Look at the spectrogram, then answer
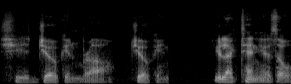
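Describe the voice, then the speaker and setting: A man puts on a raspy character voice and delivers it at a moderate pace. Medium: read story. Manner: blunt, slangy.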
